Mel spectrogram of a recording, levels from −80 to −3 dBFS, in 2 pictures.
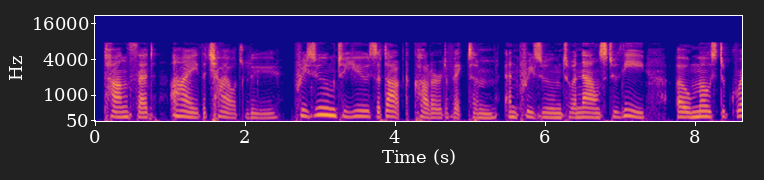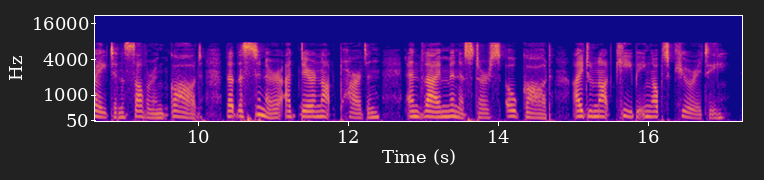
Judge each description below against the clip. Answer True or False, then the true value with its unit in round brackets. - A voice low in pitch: False (185 Hz)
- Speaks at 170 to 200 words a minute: False (155 wpm)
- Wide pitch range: False (3.4 semitones)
